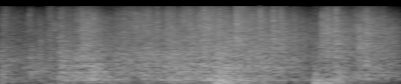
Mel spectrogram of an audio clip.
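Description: Plastic food packaging rustling and crinkling as it is handled and pulled out of a cardboard box, with a couple of soft bumps about a second in.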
